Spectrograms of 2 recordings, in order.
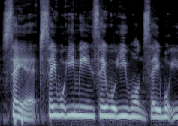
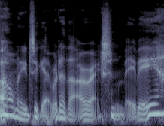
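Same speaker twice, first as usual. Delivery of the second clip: deep, soft seductive purr; sultry low voice; 9 semitones lower, 5 dB quieter than usual. Acted. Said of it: "make it sexy to say".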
